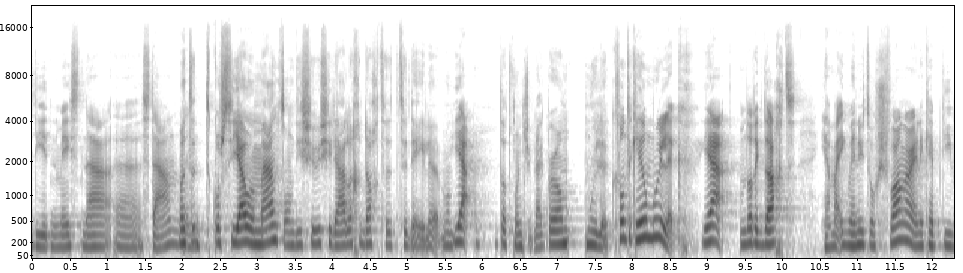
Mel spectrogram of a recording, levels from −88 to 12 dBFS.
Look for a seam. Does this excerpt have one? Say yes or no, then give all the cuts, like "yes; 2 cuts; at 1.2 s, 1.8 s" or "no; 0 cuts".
yes; 1 cut; at 4.8 s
